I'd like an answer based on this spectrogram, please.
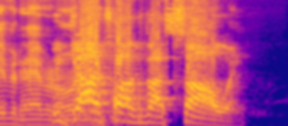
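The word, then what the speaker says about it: Samhain: Yeah, it's spelled Sam Hayne, but it's pronounced Sin.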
